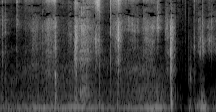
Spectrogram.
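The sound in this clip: Tarot cards being shuffled during a reading make a soft, continuous papery riffle, with a few sharper snaps and flicks. It stays quiet throughout over a low, steady hum.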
